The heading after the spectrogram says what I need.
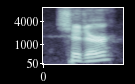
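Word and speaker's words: Shedeur: And we are a little bit sketchy on the pronunciation of his first name. Shadur.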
